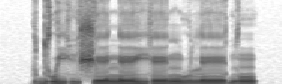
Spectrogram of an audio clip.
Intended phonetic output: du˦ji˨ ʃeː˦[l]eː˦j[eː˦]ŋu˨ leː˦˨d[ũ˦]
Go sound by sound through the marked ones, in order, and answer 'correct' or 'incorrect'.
incorrect, correct, correct

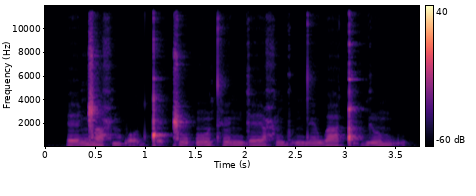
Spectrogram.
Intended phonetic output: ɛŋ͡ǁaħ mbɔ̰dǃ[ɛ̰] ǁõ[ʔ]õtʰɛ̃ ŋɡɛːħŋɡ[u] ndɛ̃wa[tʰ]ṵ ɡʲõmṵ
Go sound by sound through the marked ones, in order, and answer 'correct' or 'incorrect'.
correct, correct, incorrect, incorrect

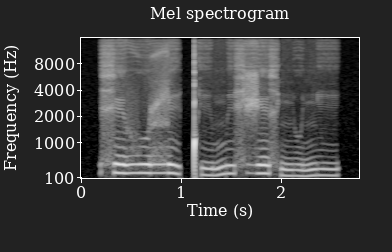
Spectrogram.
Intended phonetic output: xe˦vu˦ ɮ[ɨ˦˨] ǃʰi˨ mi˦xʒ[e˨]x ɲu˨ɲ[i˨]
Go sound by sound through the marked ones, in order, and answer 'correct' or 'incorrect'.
incorrect, incorrect, incorrect

